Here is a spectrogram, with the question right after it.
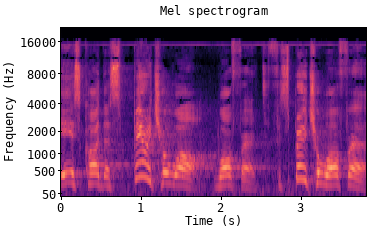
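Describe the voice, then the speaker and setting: This man talks at a very slow pace. His pitch swings very widely. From Malaysia. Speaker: preacher. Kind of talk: sermon. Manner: interactive, questions to audience.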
